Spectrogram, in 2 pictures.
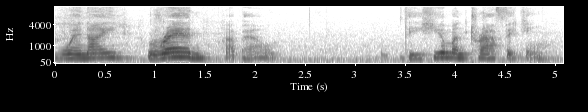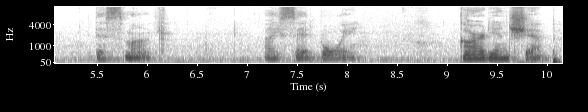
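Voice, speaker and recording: A woman speaks at a medium pitch with a dark, mellow tone and a Cuban accent. Her delivery is very slow and fairly even, with vocal fry. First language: Spanish. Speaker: public testimony speaker. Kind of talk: testimony. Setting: legislative committee hearing.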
